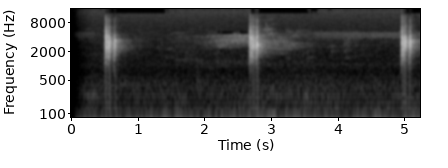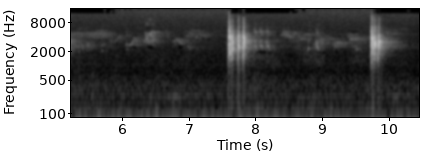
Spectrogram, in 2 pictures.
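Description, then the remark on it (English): A Western Tanager gives five sharp, clipped chuckling calls, each a quick burst of two or three run-together notes, spaced about two seconds apart over a faint, low background hum. “The Western Tanager call is a sharp 2-3 note chuckling.”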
